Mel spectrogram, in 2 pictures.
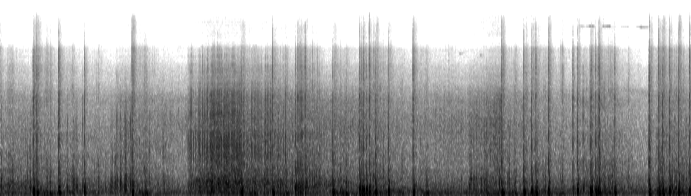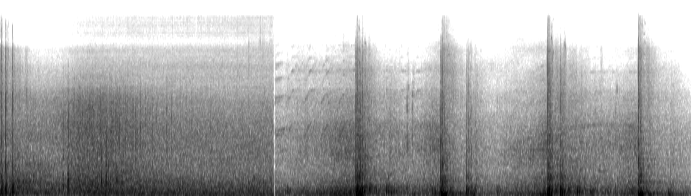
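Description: Aerial firework shells bursting in a rapid, dense barrage mixed with crackling. About two-thirds of the way through this gives way to fewer, separate bangs a second or two apart.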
